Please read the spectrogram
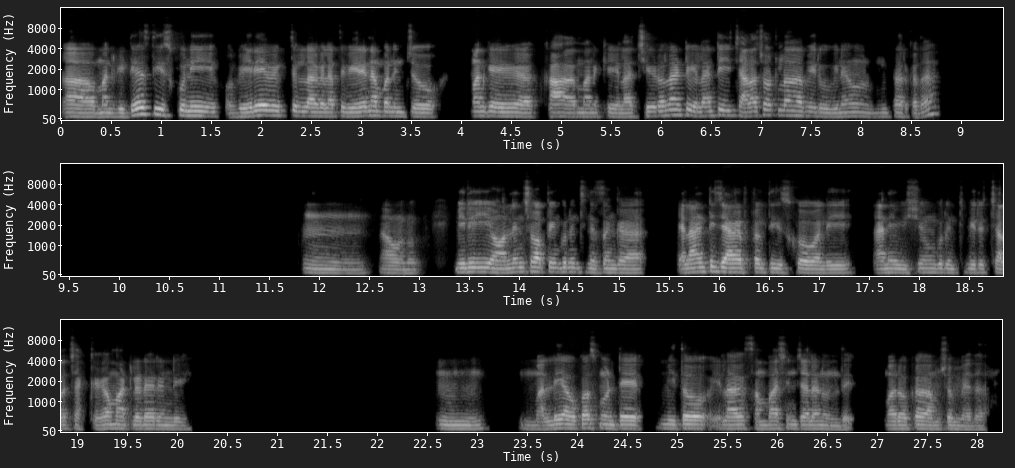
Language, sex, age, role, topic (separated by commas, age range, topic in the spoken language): Telugu, male, 30-34, host, ఆన్‌లైన్‌లో కొనుగోలు చేసేటప్పుడు ఏ ఏ జాగ్రత్తలు తీసుకోవాలి?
